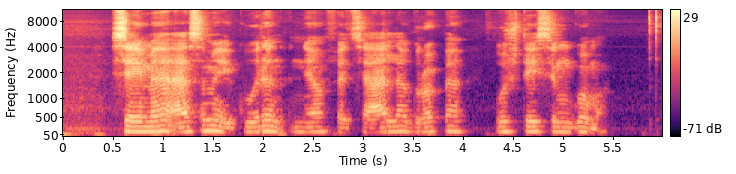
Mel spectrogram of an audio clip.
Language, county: Lithuanian, Tauragė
